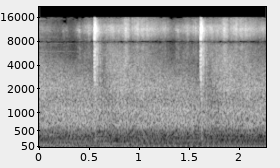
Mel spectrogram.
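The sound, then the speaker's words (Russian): Gunshots crack from nearby bushes at a pack of wolves: two sharp, bright bursts about a second apart, each short and clipped, over a steady low rumbling background. “когда из ближайших кустов внезапно раздались многочисленные выстрелы”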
